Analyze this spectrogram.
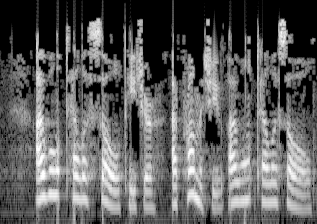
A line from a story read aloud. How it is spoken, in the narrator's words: declared Peter very earnestly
